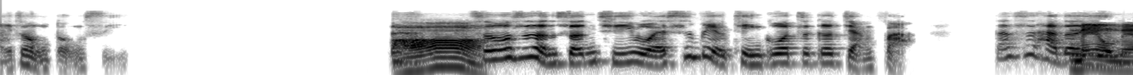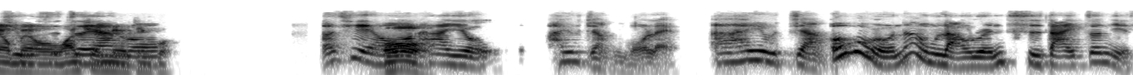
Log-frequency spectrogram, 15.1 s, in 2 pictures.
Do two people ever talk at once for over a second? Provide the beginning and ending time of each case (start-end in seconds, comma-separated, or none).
7.1-8.6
